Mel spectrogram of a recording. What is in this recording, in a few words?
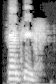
French, irish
